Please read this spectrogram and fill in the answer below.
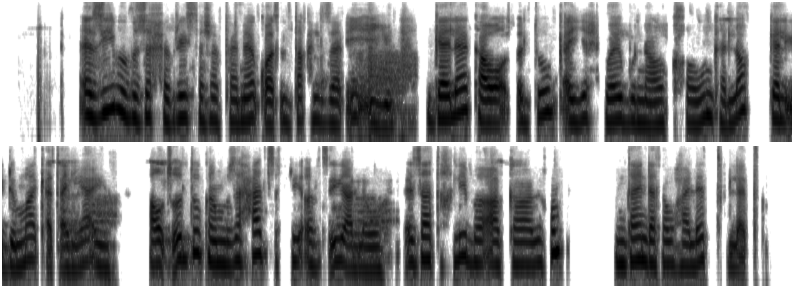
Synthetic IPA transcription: ʔɨzibɨbɨzuħħɨβɾizɨt̪ʰɐʃ̬ɐfɐnɐkʷʼot͡sʼɨlt̪ʰaxlizɐɾʔiʔɨjːuɡɐlɐkʰaβa̰kʼt͡sʼɨ̰lt̪ʰukʼɐjːɪħwɔjbunːawokʰɨ̥xɐwʊnkʰɐlːo̞ɡ̥ɐlʔḭd̪ɨmːakʼɐt̪ʼɐljaʔɨjːu | ʔaʔʼt͡sʼɨlt̪ʰukʰɐmmuzuħat̪t͡sʼɨfɾiʔʼɨɾt͡sʼialːɐwoʔɨzat̪ʰɐ̥xlibɨʔa̰βkʰɐβaβixum | ʔɨnt̪ʰajɨnd̪at̪ʰɐβaɦalɐt̪ʰːɨ̥fɨlːɐ̰t̪ʼ

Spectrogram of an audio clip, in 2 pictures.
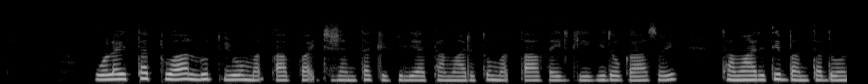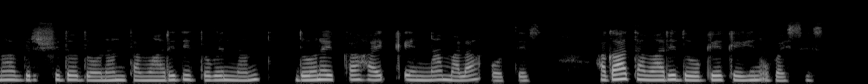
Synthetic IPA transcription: wɔlɐjt̪ːɐt̪ːʊwaːlʊt̪ʼːɪjoːmɐt̪ʼːaːpːɐ̰ɪt͡ʃːɪʃ̬ɐnt̪ːɐkɪfɪlɪjɐt̪ɐmaːɾɪt̪ʊmɐt̪ʼːaːfɐjɡiːɡɪd̪ɔɡaːsɔj | t̪ɐmaːɾɪt̪ɪbɐnt̪ːɐd̪o̞ːnaːbɪɾʃɪd̪ɔd̪o̞ːnɐnt̪ɐmaːɾɪd̪ɪd̪ɔɡɛnːɐn | d̪o̞ːnɐjkːɐɦɐjkʼːe̞ːnːɐmɐlɐo̞ːt̪ːe̞ːs | hɐɡaːt̪ɐmaːɾɪd̪o̞ːɡe̞ːke̞ːhɪnʊ̰fɐjsːeːs

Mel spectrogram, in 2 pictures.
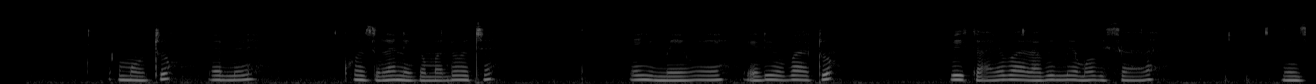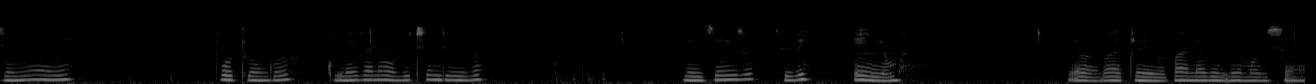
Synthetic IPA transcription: omuːtuemie | kʰuːnzilaneɡamado̞tʰe | eɲumeweːlijo̞βaːtu | βikaleβalaβimiemoβisala | neziɲaːɲi | βutʰuːŋɡulukume̞zanemuβitʰiːndiɾiɾo̞ | ne̞ziːnzuz̥ili | eɲuma | ja̰βaβaːtuneβaβaːnaβimilemoβisaːlaa

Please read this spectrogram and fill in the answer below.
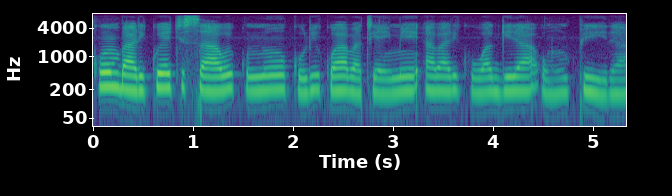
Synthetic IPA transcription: kuːmbaːlikwe̞ːcisaːwe̞kuno̞kulikwaːβatjaime̞ʔaβalikuwaɡiɾao̞mupiːɾa

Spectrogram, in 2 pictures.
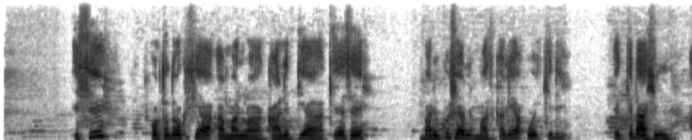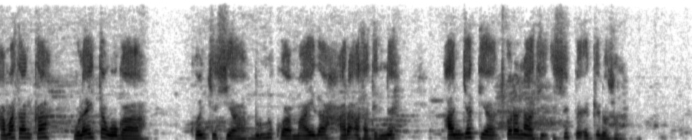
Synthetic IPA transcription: ʔɪsːɪ | ʔɔɾt̪ɔd̪o̞ːkɪsɪjaːʔɐmːɐnʊwaːkaːlɛt̪ːɪjaːkʼe̞ːse | bɐɾɛkʊʃɪjɐnmɐskʼɐlɪjaːʔɔjkʼːɪd̪ɪ | ɛkʼːɪd̪aːʃɪn | ʔɐmɐt̪ɐŋkːɐwɔlɐjt̪ːɐwɔɡaː | kʼɔnt͡ʃʼːɪsːɪjaːbʊlːʊkːʊwaːmaːjɪd̪ɐhɐɾɐɐsɐt̪ɪnːɛ | ʔɐnd͡ʒɛt̪ːɪjaːt͡ʃʼɔɾɐnaːt̪ɪʔɪsːɪpːɛɛkʼːɪd̪ɔsɔnɐ

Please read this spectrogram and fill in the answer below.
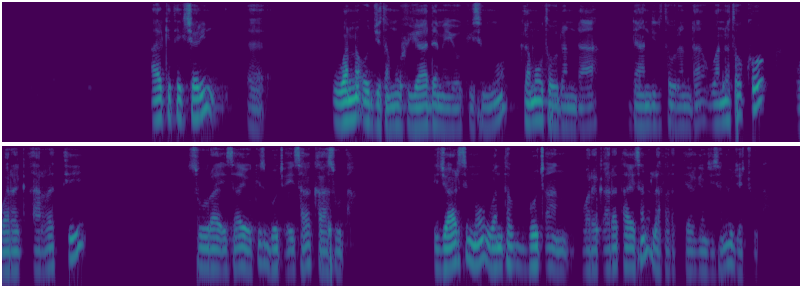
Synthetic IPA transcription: ʔɐɾkɪt̪ɛkt͡ʃɐɾiːn | wɐnːɐʔɔd͡ʒːɛt̪ɐmuːfjaːd̪ɐmɛjo̞ːkiːsɪmːo̞ːɡ̥ɐmuːt̪ɐʔuːd̪ɐnd̪ɐʔa | d̪aːnd̪iːd̪t̪ʰɐʔuːd̪ɐnd̪ɐʔɐwɐnːɐt̪ɔkʰːɔ | wɐɾɐkʼarːɐt̪ʰːɪ | suːɾaːɪsaːjo̞ːkiːsbɔt͡ʃʼɐɪsaːkʰaːsuːᶑɐ̥ | ʔɪd͡ʒaːɾsɪmːo̞ːwɐnt̪ɐbɔt͡ʃʼaːnwɐɾɐkʼaːɾːɐt̪aːʔɪsɐnlɐfɐrɐt̪ːɪɐɾɡɐmsiːsɐniːd͡ʒːɛt͡ʃːuːᶑɐ̥

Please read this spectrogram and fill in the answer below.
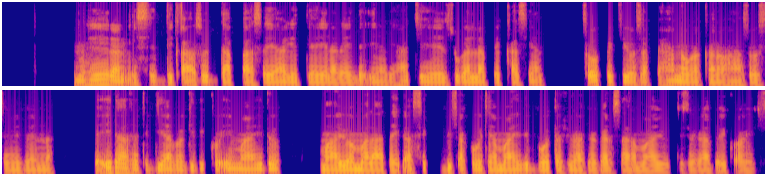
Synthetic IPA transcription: nʊɦe̞ːɾɐnɪ̰sːɪd̪ɪkʼaːsɔd̪ɐbʼːaːsɐjaːɡɛt̪ːɪjajɛlɐd̪ɐjd̪ɛ̰ʔɪ̰jaɡ̪ɪɦɐt͡ʃːɪhe̞ːzːʊɡɐlːɐpːɛkʰɐsɪjɐn | so̞ːpːɛkɪjo̞ːs̬ɐpːɛɦɐnːɔɡɐkːɐnɐwhaːsoːsɪmɪbeːnːɐ | bɛʔɪd̪ɐːs̬ɐt̪ɪd̪ɪjaːbɐɡɪd̪ɪkːɔ̰ʔɪmaːjɪd̪ɔ | maːjʊwamɐlaːt̪ɐjkʼɐ̰sːɪ | bɪt͡ʃʼɐko̞ːt̪ɪjamaːjɪd̪ɪbo̞ːt̪ːɐʃʊɾaːfɪjaɡɐɾsaːɾɐmaːjʊt̪ːɪsɛɡaːbɔjkʼːɔ̰ɐ̰ɡeːɡs

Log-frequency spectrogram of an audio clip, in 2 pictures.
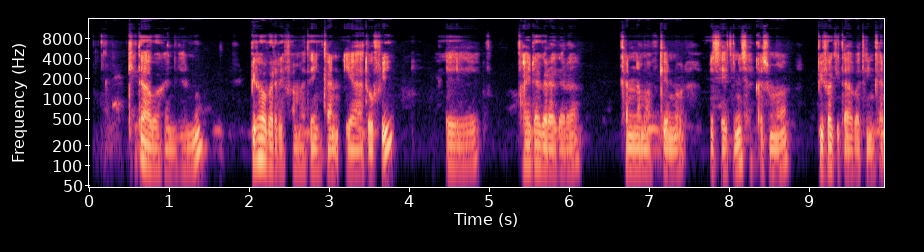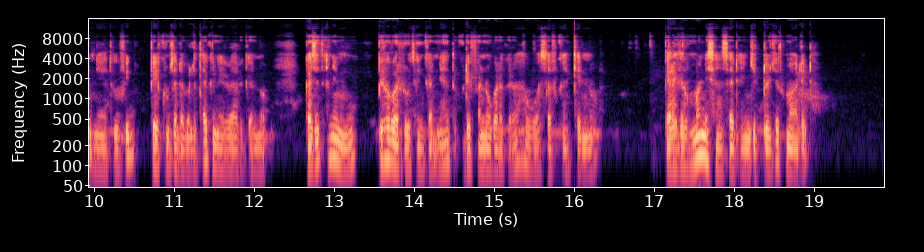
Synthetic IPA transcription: kʰɪ̥t̪aːbɐkɐnɪjɐnːuː | b̥ɪfɐbɐrːe̞ːfːɐmɐt̪eŋkɐnᶑɪjaːt̪uːfɪ | faːjɪd̪aːɡɐɾaːɡɐɾaː | kʰɐnːɐmaːfkɛnːṵːᶑɐ̥ | mɪsʼeːt̪ɪnɪsɐkːɐsʊmaː | b̥ɪfɐkɪt̪aːbɐt̪eːŋkɐnːɪjaːt̪uːfɪb̥e̞ːkʊmsɐd̪ɐbɐlɐt̪aːkɐnɪrːaːɐɾɡɐnːuːᶑɐ̥kɐd͡ʒɛt̪ʼɐnɪmːo̞ː | b̥ɪfɐbɐrːuːt̪iːŋkɐnːɪjaːt̪ʊ̥ɔd̪eːfːɐnːo̞ːɡɐɾaːɡɐɾaːɦɐwːaːsaːfkɐŋkɛnːuːᶑɐ̥ | ɡ̥ɐɾaːɡɐɾʊmːaːnɪsaːnsɐd̪ɐɐnd͡ʒɛd̪ːoːd͡ʒɪɾʊmaːlɪᶑɐ̥

